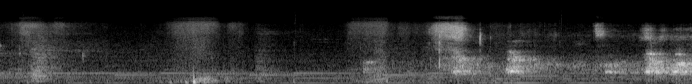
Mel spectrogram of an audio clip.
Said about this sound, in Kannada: ಯಾರೋ ನಾಯಿ ಬಿಡ್ತಾ ಇದಾರೆ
